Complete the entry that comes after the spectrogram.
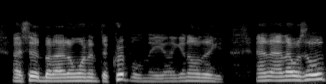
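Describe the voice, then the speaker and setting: A man talking at a very fast pace, the sound dry and close with no echo. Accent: Quebec. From Quebec, Montreal. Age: 60s. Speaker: retired pro wrestler. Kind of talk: podcast interview, storytelling.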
